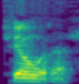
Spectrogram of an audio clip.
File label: "fjórar", Icelandic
